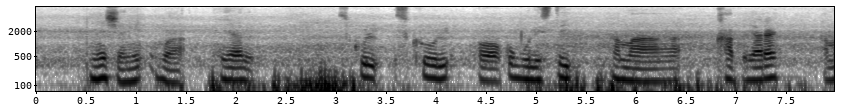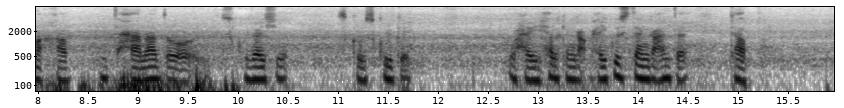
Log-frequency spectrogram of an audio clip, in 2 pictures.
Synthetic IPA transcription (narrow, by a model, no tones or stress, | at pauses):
mɛːʃɐnɪwɑː | jaːl | ɪskʰuːlɪskʰuːl | ɔːkʰʊɡuːlɪst̪ʰɛjʔɐmɐ | qʰɑːbjɐɾɛʔɐmɐqɑːb̚ɪmt̪ʰɪ̥ħaːnaːd̪ɔːskʰuːlaːʃɐ | skʰuːlskʰuːlkʰɐ | wɑħɑjhɐlkʰɐŋɡwɑħɑjkʰʊsɪ̥t̪ʰaːŋɡɑʕɑnt̪ʰɐ | kʰaːb̚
